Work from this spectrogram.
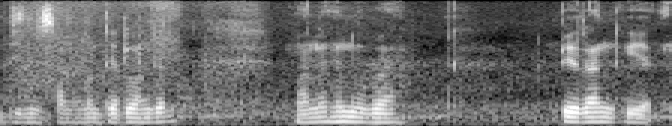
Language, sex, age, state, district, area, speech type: Bodo, male, 30-45, Assam, Kokrajhar, rural, spontaneous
